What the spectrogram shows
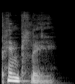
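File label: "pimply", British English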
